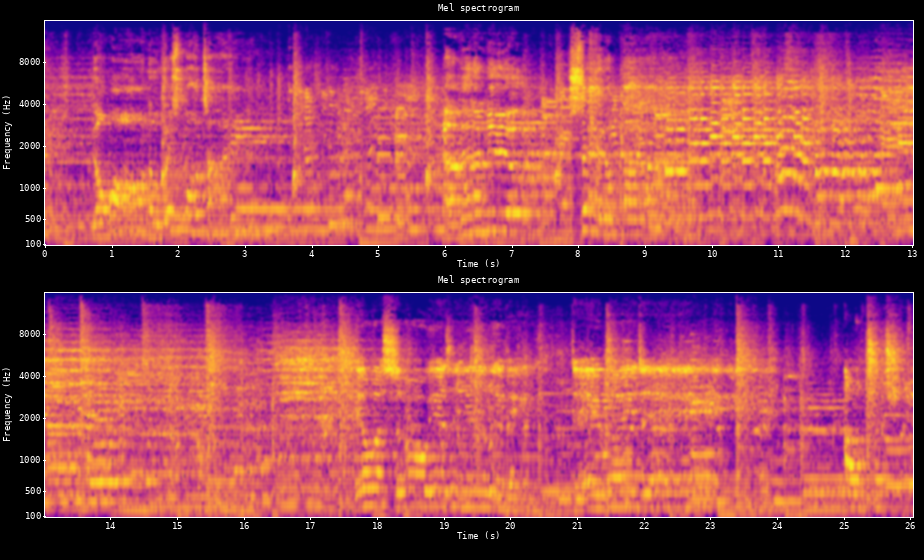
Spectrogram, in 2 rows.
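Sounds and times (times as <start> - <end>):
person singing: 0.0 - 24.4, 25.0 - 26.0
live band playing jazz-blues: 0.0 - 26.0
saxophone: 8.4 - 17.9.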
